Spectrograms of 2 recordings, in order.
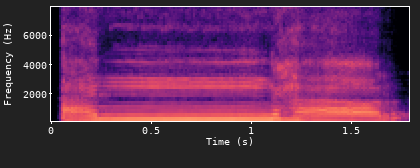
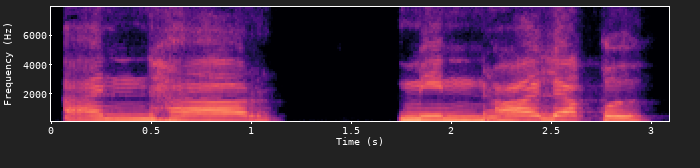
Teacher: لیکن آپ اسے ایسے نہیں پڑھیں گے انہار، نو، انہار من علق، ٹھیک، من ان نون کا مخرج واضح ہوگا، اور آپ اس کے گنہ کو ایگزیجریٹ نہیں کریں گے. ایگزیجریٹ سے مطلب ہے کہ اس کے ساتھ زیادتی نہیں کریں گے کہ آپ ناک میں سے آواز جاری رہنے دیں، ٹھیک، وہ تو ناک سے تو ادا ہوگی کیونکہ نون تو پورا ہی نہیں ہوتا اس کے بغیر. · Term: اظہار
